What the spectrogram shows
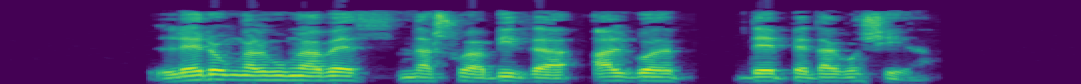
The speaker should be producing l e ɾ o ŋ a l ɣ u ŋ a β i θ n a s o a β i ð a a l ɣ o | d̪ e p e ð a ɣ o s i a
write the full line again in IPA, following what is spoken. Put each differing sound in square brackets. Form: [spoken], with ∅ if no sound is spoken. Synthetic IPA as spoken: l e ɾ o ŋ a l ɣ u ŋ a β [e] θ n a s [u] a β i ð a a l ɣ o | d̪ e p e ð a ɣ o [ʃ] i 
